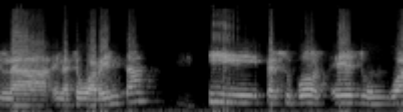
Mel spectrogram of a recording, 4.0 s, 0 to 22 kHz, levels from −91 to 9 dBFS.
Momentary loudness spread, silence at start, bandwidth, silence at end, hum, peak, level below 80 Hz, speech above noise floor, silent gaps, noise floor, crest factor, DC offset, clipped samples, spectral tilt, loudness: 8 LU; 0 s; 18 kHz; 0 s; none; -26 dBFS; -70 dBFS; 36 dB; none; -71 dBFS; 10 dB; under 0.1%; under 0.1%; -1 dB/octave; -34 LUFS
